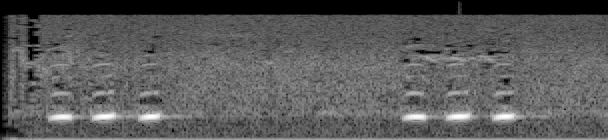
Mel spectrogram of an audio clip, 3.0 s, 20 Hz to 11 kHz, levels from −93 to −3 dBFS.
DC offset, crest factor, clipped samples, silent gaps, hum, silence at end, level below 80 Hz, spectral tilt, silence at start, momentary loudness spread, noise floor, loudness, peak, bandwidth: 2%; 14 dB; under 0.1%; none; none; 0.45 s; -58 dBFS; -1.5 dB/octave; 0.25 s; 23 LU; -36 dBFS; -13 LUFS; 0 dBFS; 8 kHz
